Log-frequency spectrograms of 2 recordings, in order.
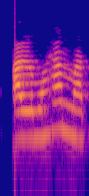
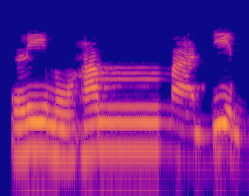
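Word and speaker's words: لِمُحَمَّدٍ: Ini bacanya bukan Al-Muhammad, bukan. Kalau Al-Muhammad ada alifnya. Kalau nggak ada alif berarti ini li. Berarti bacanya li Muhammadin.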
